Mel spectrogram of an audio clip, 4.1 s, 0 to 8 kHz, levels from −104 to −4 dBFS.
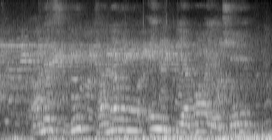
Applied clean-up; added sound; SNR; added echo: none; Wind; 0 dB; reverberation time 0.6 s.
